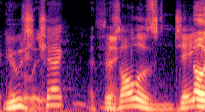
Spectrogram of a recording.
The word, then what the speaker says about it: Juszczyk: And Kyle Juszczyk, I always struggle with that name. Kyle Juszczyk. Juszczyk? There's all those J's. Oh, Juszczyk. I don't have to Juszczyk.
